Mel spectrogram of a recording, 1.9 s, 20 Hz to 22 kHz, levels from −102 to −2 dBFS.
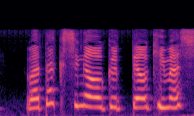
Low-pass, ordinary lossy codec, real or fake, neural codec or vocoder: none; none; real; none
